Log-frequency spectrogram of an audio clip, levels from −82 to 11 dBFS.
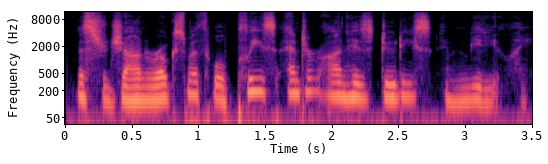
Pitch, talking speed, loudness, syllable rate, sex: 140 Hz, 170 wpm, -19 LUFS, 5.9 syllables/s, male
